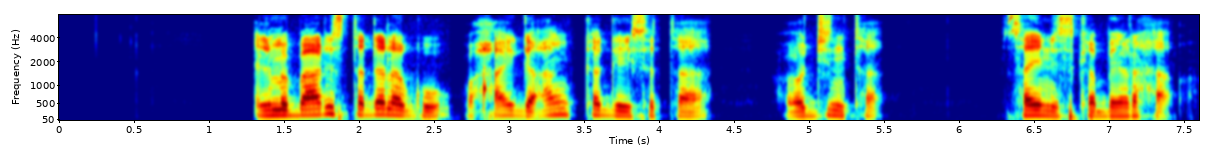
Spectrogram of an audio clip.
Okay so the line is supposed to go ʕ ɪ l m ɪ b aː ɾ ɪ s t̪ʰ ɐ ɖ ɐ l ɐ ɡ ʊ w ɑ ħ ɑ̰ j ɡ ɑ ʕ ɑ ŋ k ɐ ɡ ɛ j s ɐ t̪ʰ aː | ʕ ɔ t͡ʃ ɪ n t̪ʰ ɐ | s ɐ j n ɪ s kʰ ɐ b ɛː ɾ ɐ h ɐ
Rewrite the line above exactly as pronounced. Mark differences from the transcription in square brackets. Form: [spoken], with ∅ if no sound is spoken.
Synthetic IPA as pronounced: ʕ ɪ l m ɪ b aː ɾ ɪ s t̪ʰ ɐ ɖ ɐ l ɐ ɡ ʊ w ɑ ħ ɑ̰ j ɡ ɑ ʕ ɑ ŋ [kʰ] ɐ ɡ ɛ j s ɐ t̪ʰ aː | ʕ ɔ t͡ʃ ɪ n t̪ʰ ɐ | s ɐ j n ɪ s kʰ ɐ b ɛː ɾ ɐ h ɐ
